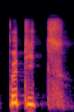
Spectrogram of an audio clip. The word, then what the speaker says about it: petite: Se escucha una T al final. La T se libera, es la consonante que era muda en masculino, que se volvió sonante o con un sonido en femenino.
